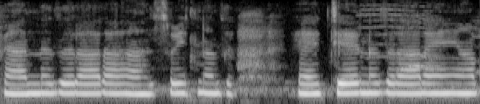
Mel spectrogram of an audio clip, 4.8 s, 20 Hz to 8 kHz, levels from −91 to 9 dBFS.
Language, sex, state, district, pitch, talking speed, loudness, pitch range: Hindi, female, Bihar, West Champaran, 245 Hz, 200 wpm, -14 LUFS, 235-245 Hz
